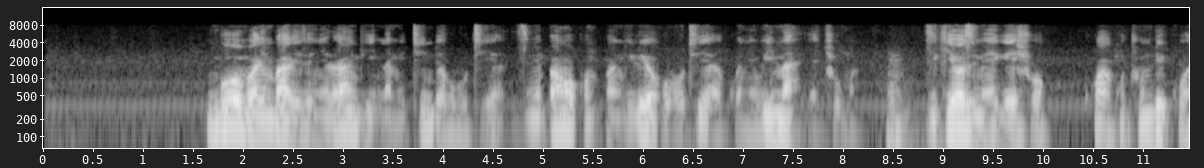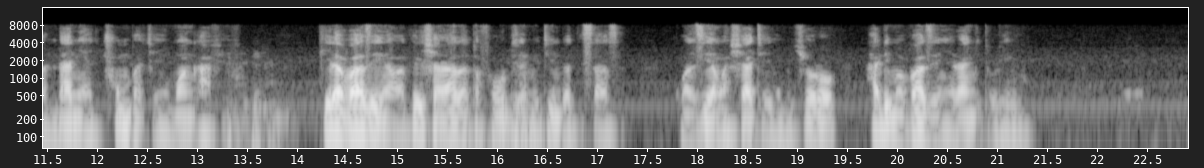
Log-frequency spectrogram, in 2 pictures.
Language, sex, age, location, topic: Swahili, male, 18-24, Dar es Salaam, finance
